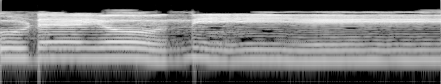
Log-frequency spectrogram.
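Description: A solo voice singing an Islamic devotional song in Malayalam on the word "Allah". It slides through a short melodic phrase, then holds one long steady note from about a second in.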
